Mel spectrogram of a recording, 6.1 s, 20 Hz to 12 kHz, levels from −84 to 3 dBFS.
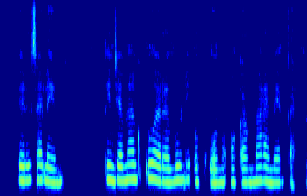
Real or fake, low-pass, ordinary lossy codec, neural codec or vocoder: fake; none; none; codec, 24 kHz, 0.9 kbps, WavTokenizer, small release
